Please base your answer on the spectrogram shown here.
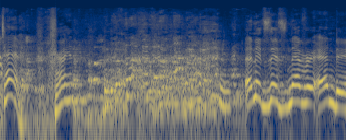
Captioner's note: laughter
